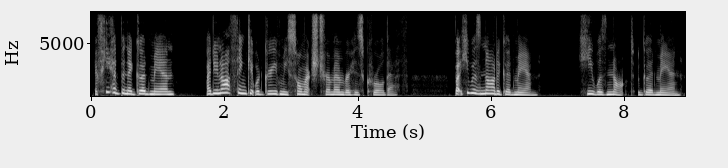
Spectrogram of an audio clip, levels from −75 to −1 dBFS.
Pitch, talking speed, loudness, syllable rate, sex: 250 Hz, 230 wpm, -18 LUFS, 5.5 syllables/s, female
